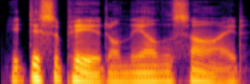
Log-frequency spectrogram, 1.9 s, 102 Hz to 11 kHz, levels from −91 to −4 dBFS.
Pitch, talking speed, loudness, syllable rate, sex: 100 Hz, 190 wpm, -19 LUFS, 5.7 syllables/s, male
